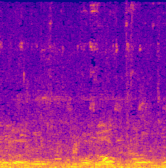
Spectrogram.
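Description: Indistinct voices of paddleball players talking on an outdoor court, with a few soft knocks.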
